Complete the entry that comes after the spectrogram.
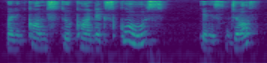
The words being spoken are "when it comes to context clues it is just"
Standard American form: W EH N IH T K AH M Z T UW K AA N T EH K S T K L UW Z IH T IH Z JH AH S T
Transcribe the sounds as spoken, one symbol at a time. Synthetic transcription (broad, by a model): W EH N IH T K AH M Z T UW K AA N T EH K S K UW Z IH T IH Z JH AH S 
